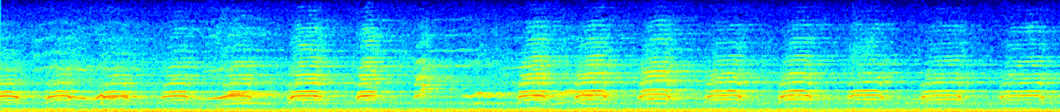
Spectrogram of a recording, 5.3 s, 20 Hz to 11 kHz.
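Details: White-bellied sea eagle pair at Sydney Olympic Park, Australia, in 2013, caught by a nest camera while defending their territory from swooping currawongs. They give loud, honking, goose-like notes repeated about three per second in rapid series, over a steady low hum.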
